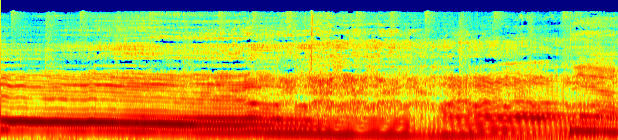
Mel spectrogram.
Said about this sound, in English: I was... had to yawn for a little bit.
